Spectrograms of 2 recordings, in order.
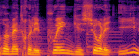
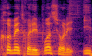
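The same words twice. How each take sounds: First: It is said with a southern French accent. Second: It is said with a neutral French accent.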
